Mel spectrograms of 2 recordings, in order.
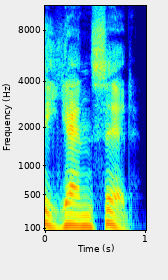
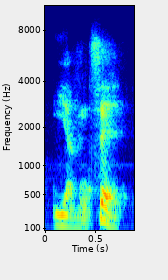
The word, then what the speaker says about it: Yen Sid: Yeah, they'd say Yen Sid. In the first game, he is called Yevon Sid.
